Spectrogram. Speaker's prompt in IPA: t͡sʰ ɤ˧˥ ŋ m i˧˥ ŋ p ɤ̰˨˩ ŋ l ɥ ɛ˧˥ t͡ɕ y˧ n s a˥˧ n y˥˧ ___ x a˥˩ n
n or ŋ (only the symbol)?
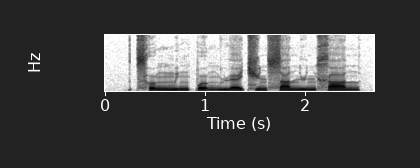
n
